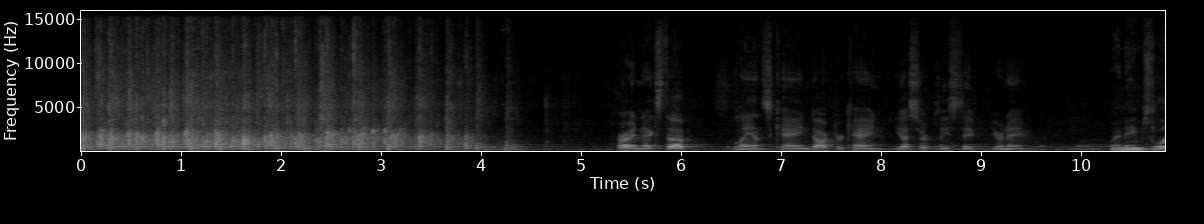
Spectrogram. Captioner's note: applause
